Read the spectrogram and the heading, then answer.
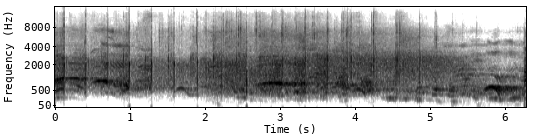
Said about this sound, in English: Do you not know that your hands, when you strike your hands and you strike part of your hands and you strike the back part and the front part, part of your body comes into alignment? Clap your hands, oh ye people.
